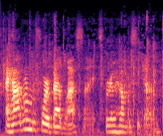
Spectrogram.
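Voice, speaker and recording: A woman's voice: fairly low pitch, animated, racing, noisy background. A young woman chatting casually in a vlog, upbeat and full of "like". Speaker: vlogger. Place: home kitchen.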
